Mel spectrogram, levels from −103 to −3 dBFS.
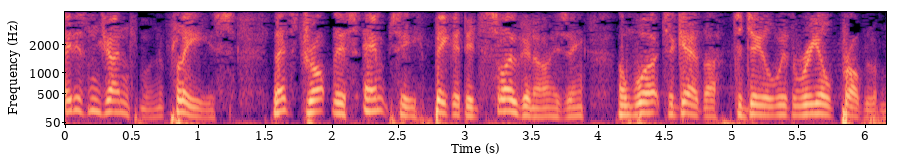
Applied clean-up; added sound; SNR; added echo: none; none; none; none.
